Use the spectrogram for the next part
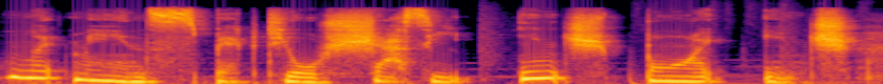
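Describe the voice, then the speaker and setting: A woman performing an ASMR roleplay as a possessive, teasing space mechanic with a condescending maternal streak, speaking softly and often slipping into breathy whispers. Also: lowish voice, animated, very slow, faint music behind.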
